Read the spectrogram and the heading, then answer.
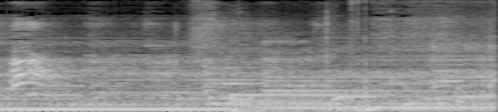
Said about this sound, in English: I don't have a dog, but this is the sound from the game, okay?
